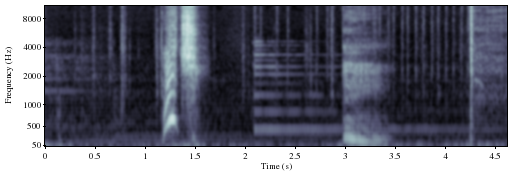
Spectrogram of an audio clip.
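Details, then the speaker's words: Person with rhinitis, sneezing while gaming; they say a sneeze clears the nose: a quick two-part sneeze with a rising in-breath, then a short groan, faint game tones behind: sneeze. "그래도 비염이 막 활성화돼 있을 때 제 책이 한번 하면 기분 좋아요 코가 뚫려"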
